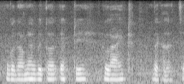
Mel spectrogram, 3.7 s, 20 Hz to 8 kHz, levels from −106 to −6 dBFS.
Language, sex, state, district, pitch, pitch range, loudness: Bengali, male, Assam, Hailakandi, 140 Hz, 135-140 Hz, -16 LUFS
